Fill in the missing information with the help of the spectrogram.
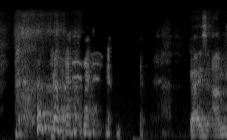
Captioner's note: laughter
